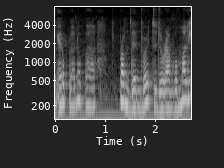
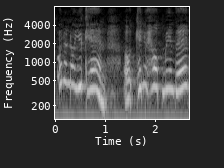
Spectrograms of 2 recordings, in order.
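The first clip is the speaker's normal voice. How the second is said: eager plea; 11 semitones higher than usual. Retold or imitated. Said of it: "sabi ko sa kanya".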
